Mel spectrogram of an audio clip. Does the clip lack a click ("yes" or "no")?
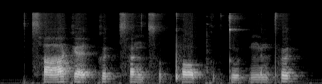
yes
